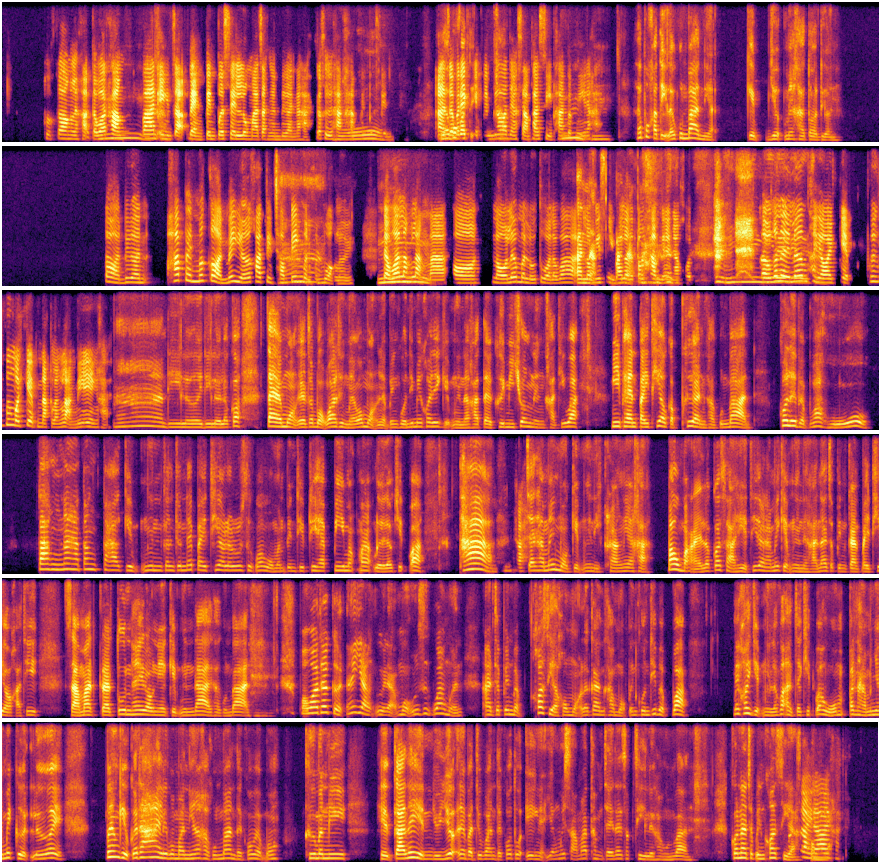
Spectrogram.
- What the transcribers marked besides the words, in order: tapping; mechanical hum; distorted speech; background speech; other background noise; chuckle; in English: "แพลน"; chuckle; chuckle
- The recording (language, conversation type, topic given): Thai, unstructured, ทำไมบางคนถึงเก็บเงินไม่ได้ ทั้งที่มีรายได้เท่าเดิม?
